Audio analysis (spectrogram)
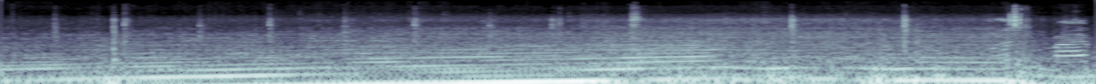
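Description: Car with no exhaust muffler revving on a first test drive, loud rising and falling engine tones climbing through the gears close by, with brief speech near the end.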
